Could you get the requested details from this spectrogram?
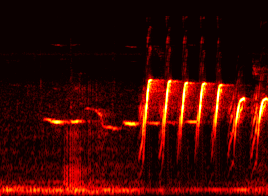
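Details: Asian fairy-bluebird kept as a cage bird in Banjarmasin, singing actively while set out in the sun: a soft level whistle, then a quick run of seven loud, sharp upslurred notes, evenly spaced and slightly falling toward the end.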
